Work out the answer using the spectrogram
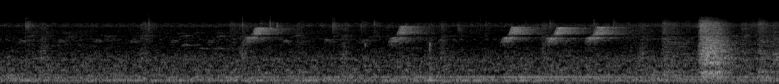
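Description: Indian silverbills giving short, high chip calls: five calls, the last three in quick succession about five seconds in. A brief, loud noisy burst comes near the end.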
